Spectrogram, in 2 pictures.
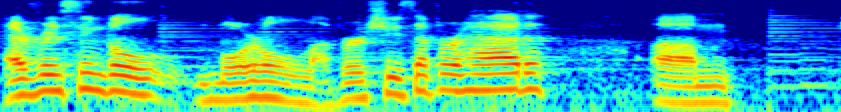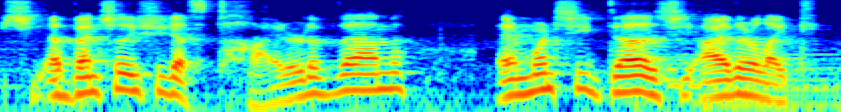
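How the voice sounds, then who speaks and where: A man's voice: mid-range voice, lively intonation, moderate pace, darkish tone, faint music behind. A man hosting a show, retelling a story in casual, slangy, profane and jokey chat. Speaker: host retelling an ancient myth.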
